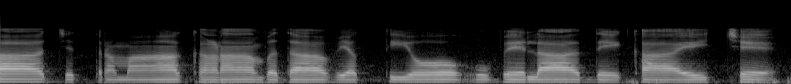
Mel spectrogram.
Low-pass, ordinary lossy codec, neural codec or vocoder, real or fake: 5.4 kHz; none; none; real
